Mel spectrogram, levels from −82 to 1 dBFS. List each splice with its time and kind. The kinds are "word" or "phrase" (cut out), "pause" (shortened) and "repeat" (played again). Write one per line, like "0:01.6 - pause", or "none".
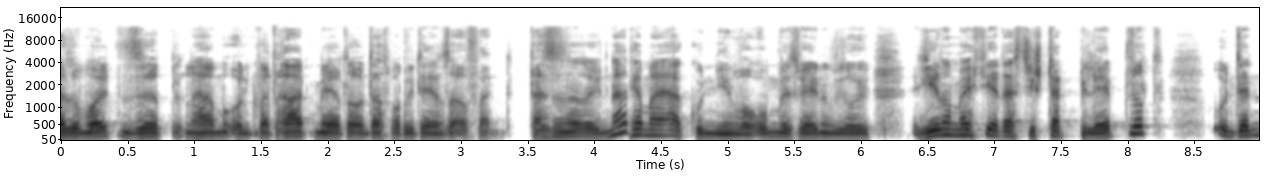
0:00.9 - word
0:02.6 - word
0:04.3 - phrase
